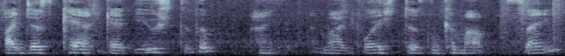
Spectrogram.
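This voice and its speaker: A woman's voice: low voice, steady tone, slow pace, warm tone, slight background noise. An older woman, a retired waitress, chatting casually at home in a plain-spoken way with a slight lisp. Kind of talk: casual chat. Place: living room at home.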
